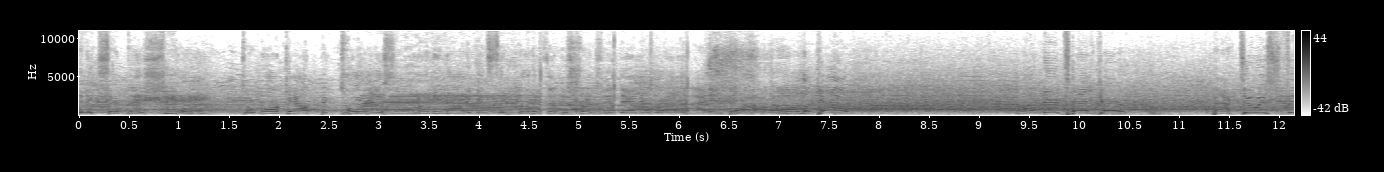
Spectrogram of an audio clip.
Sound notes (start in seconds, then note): 8.1 crowd shouting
